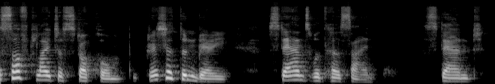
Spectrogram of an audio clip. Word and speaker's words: Thunberg: Well, we pronounce her name Greta Thunberg, but in Swedish her surname is pronounced Thunberry.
